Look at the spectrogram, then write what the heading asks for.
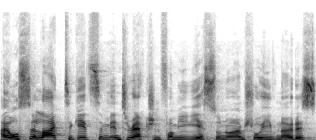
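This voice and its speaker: A passionate tone with ordinary pitch variation. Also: woman. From Zimbabwe. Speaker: chiropractor. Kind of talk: talk to a live audience. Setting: meetup room with audience. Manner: fast, passionate.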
